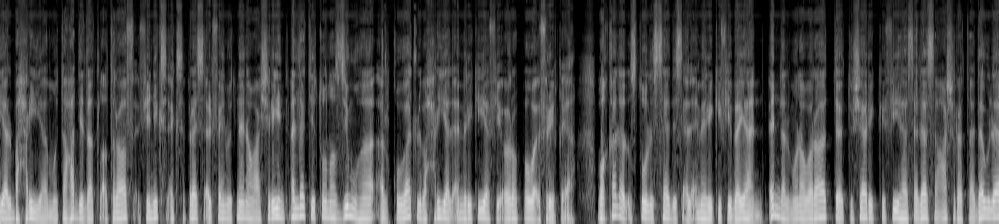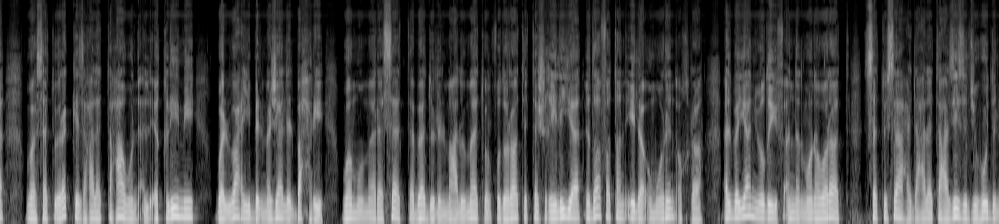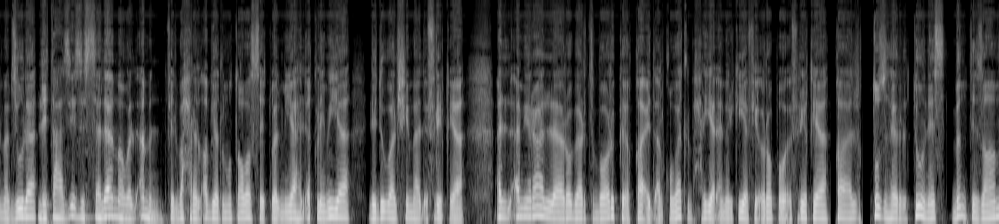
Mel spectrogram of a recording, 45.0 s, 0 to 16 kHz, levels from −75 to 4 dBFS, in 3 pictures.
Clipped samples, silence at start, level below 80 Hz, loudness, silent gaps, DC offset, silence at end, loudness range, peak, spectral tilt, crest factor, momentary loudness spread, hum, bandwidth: under 0.1%; 0 s; -38 dBFS; -15 LUFS; 42.91-43.01 s; under 0.1%; 0 s; 1 LU; 0 dBFS; -6.5 dB/octave; 14 dB; 5 LU; none; 16 kHz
